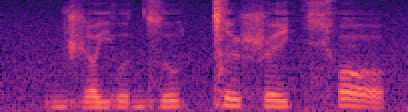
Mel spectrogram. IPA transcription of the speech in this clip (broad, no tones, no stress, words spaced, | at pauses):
d͡ʒɒjud͡zuǀi ʂet͡ɕʰɔ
